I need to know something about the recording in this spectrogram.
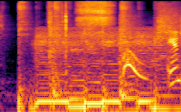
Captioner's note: sniffs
